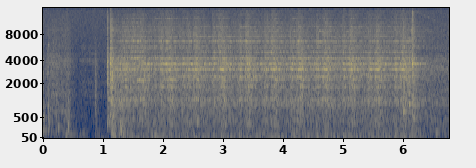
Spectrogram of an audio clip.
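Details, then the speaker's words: Renault Megane cranked with all injectors unplugged for a compression test, owner worried about blow-by: starter spins engine evenly with regular compression beats, no dragging; cylinder one reads 10 bar, normal cranking. "Let's unplug all the injectors. Yeah. So what, you just want to crank it over like normal?"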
